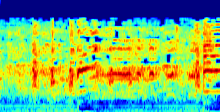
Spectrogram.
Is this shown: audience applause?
no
